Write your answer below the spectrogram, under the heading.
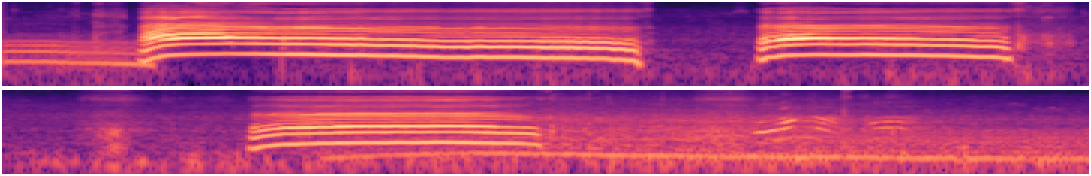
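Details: Cat fighting and asserting dominance over territory, filmed with a GoPro: three long, loud, drawn-out yowls of about two seconds each with strong harmonics, separated by short gaps, then a lower droning growl fading out.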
